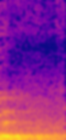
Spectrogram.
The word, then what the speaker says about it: you'll: उसका प्रोनाउंस करेंगे यूल।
